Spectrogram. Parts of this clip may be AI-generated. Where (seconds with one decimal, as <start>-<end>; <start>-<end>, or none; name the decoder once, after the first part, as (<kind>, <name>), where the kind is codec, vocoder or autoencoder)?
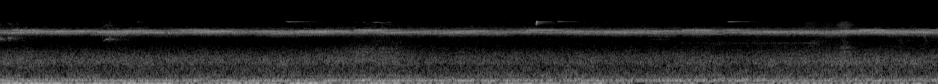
none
